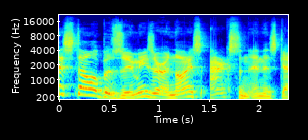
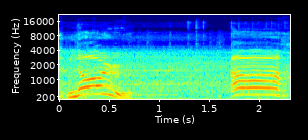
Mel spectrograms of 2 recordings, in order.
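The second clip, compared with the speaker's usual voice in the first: real yell; 11 semitones higher than usual. Real, not acted. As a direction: shout it out in dismay. Dying to the Banshee.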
